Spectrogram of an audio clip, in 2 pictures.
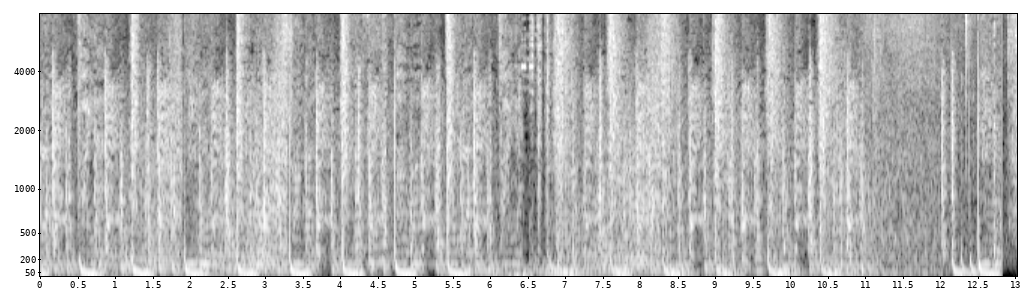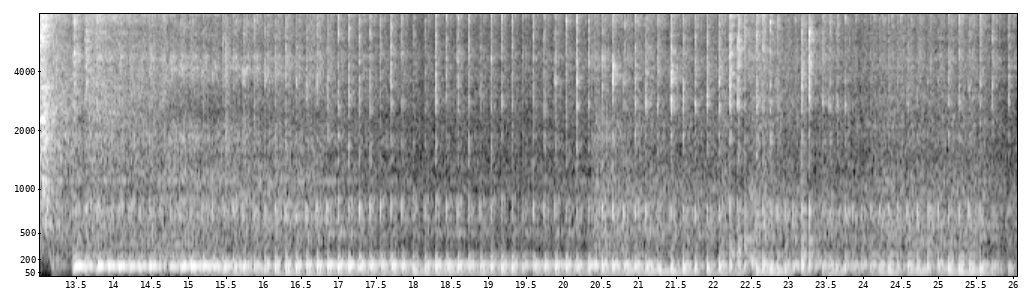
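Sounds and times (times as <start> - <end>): motorcycle engine starting: 11.8 - 26.0
motorcycle engine idling: 13.5 - 26.0.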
